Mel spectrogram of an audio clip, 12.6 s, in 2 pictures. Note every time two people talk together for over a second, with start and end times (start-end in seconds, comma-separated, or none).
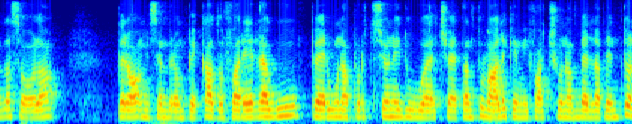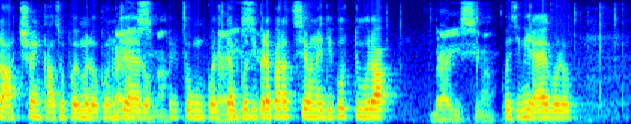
7.4-9.1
